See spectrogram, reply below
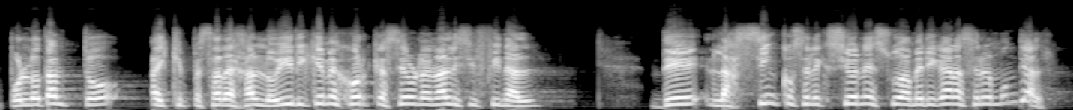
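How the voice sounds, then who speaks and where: Chilean male football host, high voice, slangy, emphatic, casual on-camera monologue. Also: brisk, a bit bright. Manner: colloquial, slangy and emphatic, drinking while talking. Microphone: small camera.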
